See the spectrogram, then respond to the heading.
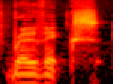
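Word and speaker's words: Rovics: If you go to Jamendo or somewhere like that and type in David Rovix, it's R-O-V-I-C-S, Rovix, that's how you spell it, then you can find it there.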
